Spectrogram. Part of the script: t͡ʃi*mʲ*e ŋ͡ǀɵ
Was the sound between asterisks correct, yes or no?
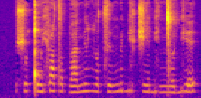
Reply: no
